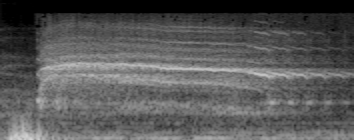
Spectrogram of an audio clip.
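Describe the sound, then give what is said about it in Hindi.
A brief low thud gives way to a loud, shrill, witch-like shriek from a witch standing on a hut's roof, holding for about three seconds and slowly sliding down in pitch. It comes alone, with no talking. “और उस झोपड़ी की छत पर वो डायन खड़े होकर उनका इंतजार कर रही थी उन्हें देखते ही वो हंसने लगी और जोर से चीख उठी”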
